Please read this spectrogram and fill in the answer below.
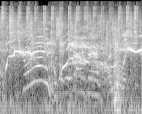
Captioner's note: baby shrieking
